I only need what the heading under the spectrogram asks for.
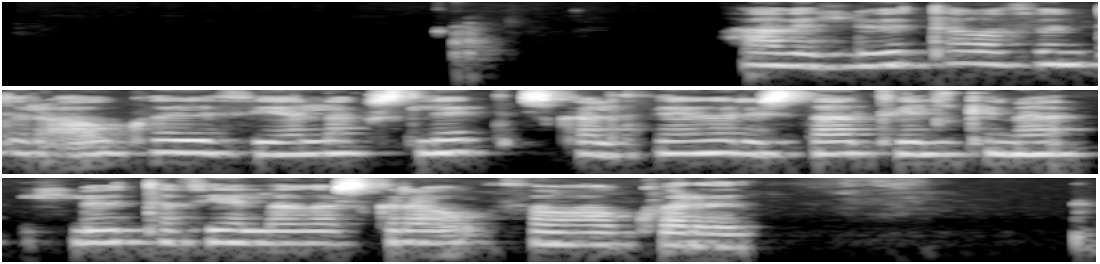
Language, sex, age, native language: Icelandic, female, 40-49, Icelandic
